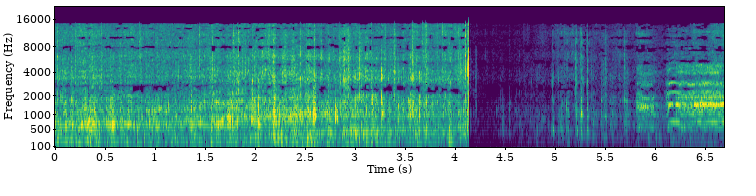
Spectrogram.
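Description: Hard plastic wheels of a toy ride-on car rumbling and rattling as it rolls down a rough dirt track, cutting off abruptly about four seconds in. After a short quiet, a rooster crows near the end.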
